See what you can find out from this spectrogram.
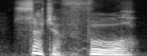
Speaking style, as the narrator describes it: Aaliyah gasped

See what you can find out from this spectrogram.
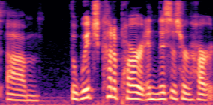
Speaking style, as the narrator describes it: said the husband

